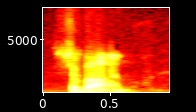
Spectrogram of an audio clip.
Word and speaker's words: Siobhan: Siobhan.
